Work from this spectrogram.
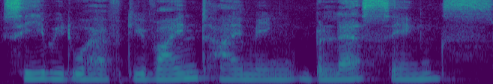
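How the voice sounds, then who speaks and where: A woman speaks at a very slow pace in a dark, mellow tone at medium pitch. Her somewhat breathy delivery is monotone, with flat intonation. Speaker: tarot reader. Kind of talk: tarot reading.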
